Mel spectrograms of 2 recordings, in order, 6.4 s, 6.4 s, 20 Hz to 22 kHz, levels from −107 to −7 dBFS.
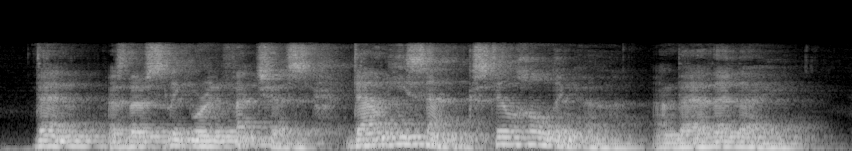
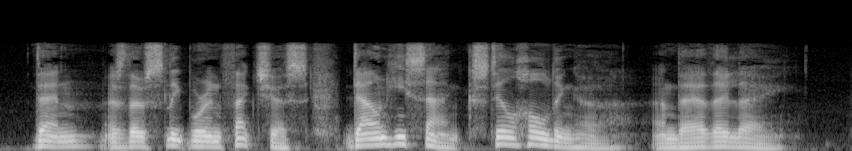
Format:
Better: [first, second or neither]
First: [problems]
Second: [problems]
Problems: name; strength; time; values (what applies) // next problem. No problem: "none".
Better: second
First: room echo; dies away in 0.9 s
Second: none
